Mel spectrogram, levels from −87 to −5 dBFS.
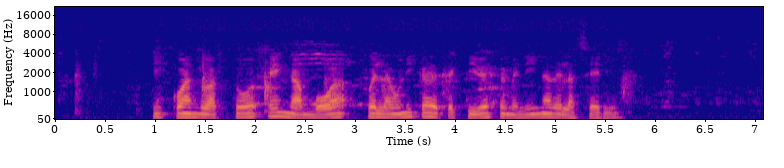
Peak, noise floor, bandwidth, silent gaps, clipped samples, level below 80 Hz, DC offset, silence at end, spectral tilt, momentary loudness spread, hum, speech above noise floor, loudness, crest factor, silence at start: -18 dBFS; -71 dBFS; 16.5 kHz; none; under 0.1%; -72 dBFS; under 0.1%; 1.35 s; -7.5 dB/octave; 11 LU; none; 35 dB; -37 LUFS; 20 dB; 0.2 s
